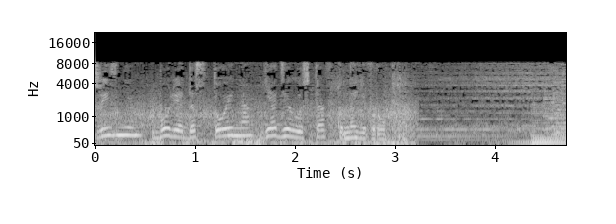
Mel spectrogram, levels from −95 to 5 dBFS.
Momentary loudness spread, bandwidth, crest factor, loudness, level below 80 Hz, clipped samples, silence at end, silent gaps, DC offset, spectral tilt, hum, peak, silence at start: 13 LU; 8.8 kHz; 12 dB; -15 LUFS; -24 dBFS; under 0.1%; 0 s; none; under 0.1%; -5 dB/octave; none; -2 dBFS; 0 s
